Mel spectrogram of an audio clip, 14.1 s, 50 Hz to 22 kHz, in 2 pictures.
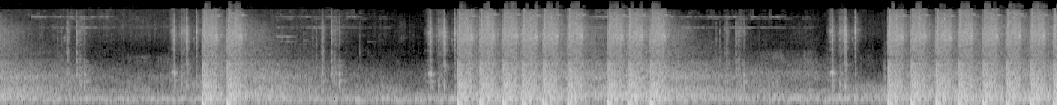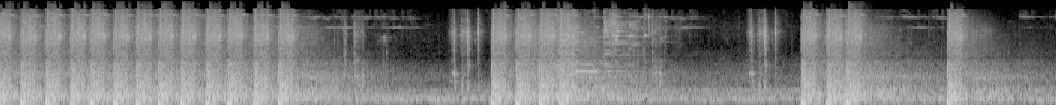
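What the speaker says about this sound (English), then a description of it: "That's a nice reload sound there." Rapid automatic gunfire from the video game Black Ops 2, several loud bursts of fast repeated shots separated by short gaps, with longer sustained strings in the middle.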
